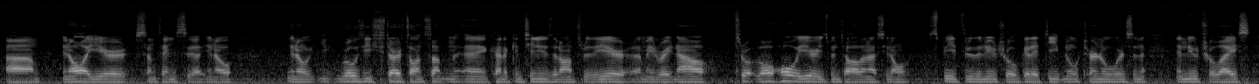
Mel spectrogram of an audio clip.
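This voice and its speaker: Young man, flat-pitched, halting interview talk. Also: slight background noise. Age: young adult. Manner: halting, repeats words, frequent "you know". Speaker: ice hockey player being interviewed. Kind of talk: casual interview answers.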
